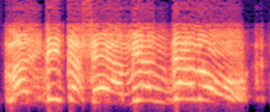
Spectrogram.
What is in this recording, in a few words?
aircraft destroyed mood med; speech; War Thunder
